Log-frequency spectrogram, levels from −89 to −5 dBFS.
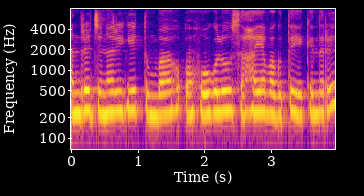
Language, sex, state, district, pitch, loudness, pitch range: Kannada, female, Karnataka, Belgaum, 240 Hz, -14 LUFS, 230-250 Hz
